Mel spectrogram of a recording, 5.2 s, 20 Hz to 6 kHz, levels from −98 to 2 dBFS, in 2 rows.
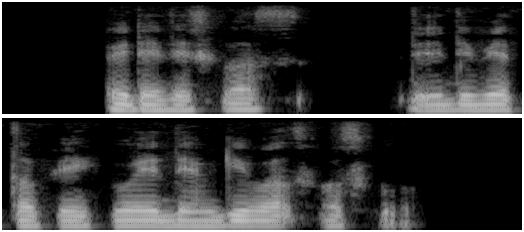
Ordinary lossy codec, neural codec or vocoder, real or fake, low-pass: AAC, 48 kbps; none; real; 5.4 kHz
